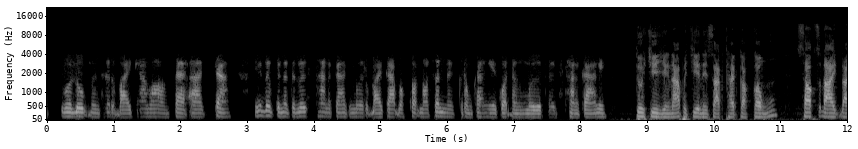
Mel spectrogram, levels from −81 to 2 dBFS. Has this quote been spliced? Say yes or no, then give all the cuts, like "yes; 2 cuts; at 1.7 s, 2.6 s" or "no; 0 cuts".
no; 0 cuts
